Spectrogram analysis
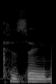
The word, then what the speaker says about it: Kazoom: by this guy kazoom yeah it's pronounced kazoom i i actually double checked that i came across kazoo the same way most people did he's actually the narrator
